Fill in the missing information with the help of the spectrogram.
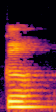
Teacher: you can clearly feel that the root of your tongue is blocking the airflow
